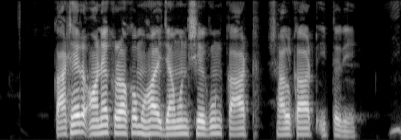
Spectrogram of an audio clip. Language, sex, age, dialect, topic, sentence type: Bengali, male, <18, Northern/Varendri, agriculture, statement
